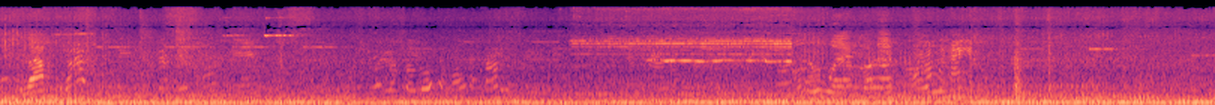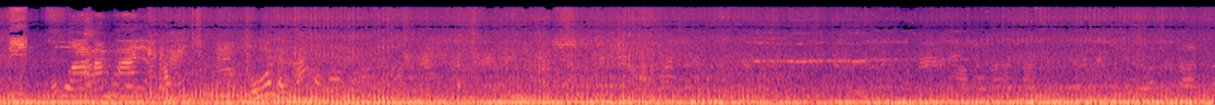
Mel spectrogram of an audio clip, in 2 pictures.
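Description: Women talk with one another close by, amid a murmur of voices outdoors.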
